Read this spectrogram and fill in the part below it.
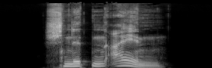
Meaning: inflection of einschneiden: 1. first/third-person plural preterite 2. first/third-person plural subjunctive II
- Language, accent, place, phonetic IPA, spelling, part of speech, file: German, Germany, Berlin, [ˌʃnɪtn̩ ˈaɪ̯n], schnitten ein, verb, De-schnitten ein.ogg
